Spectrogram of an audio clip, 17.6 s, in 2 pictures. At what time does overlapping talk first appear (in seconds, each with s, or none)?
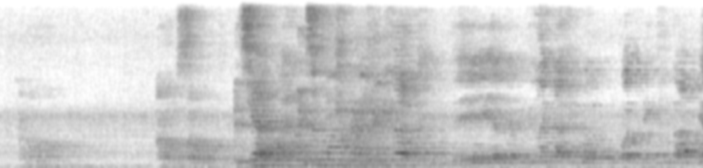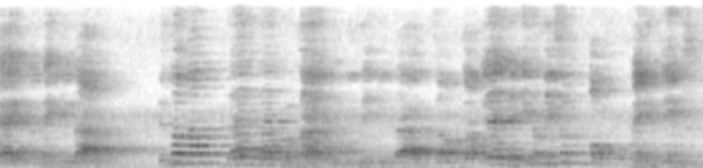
3.0 s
